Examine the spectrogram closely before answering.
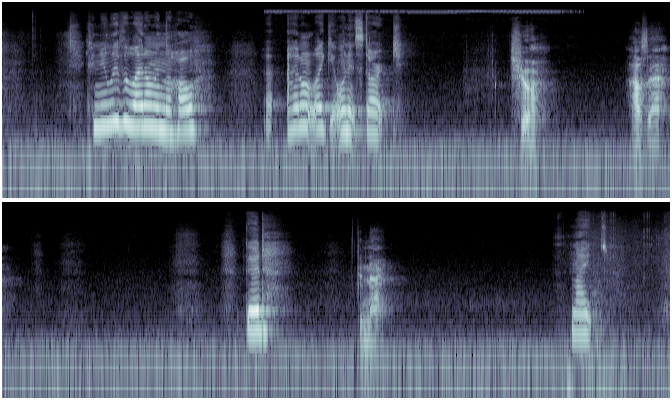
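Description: A young girl speaks softly and nervously.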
